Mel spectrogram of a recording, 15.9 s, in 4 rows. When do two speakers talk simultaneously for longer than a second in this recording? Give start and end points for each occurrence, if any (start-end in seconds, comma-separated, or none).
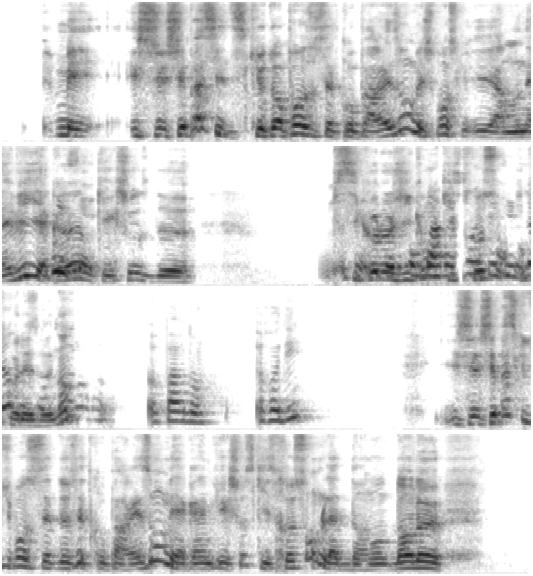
6.6-8.6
